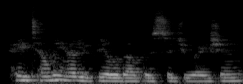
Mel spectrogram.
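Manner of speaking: ordinary delivery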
